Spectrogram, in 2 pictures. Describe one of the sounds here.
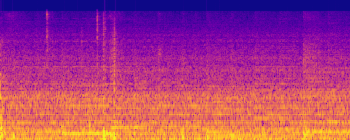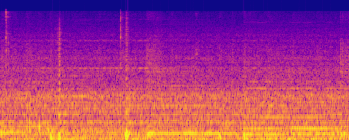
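Short soft interface clicks sound now and then.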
